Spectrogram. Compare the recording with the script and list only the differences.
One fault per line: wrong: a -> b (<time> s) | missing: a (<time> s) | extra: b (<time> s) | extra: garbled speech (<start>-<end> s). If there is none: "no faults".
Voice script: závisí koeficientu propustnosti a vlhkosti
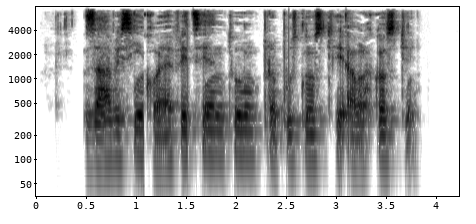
no faults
